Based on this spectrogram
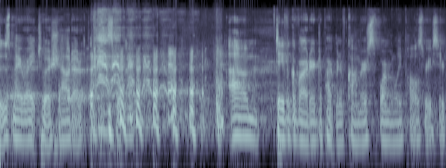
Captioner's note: laughter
